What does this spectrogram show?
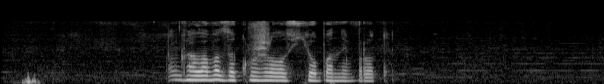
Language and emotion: Russian, neutral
